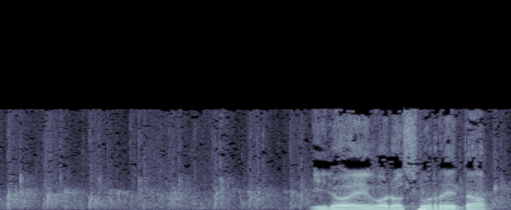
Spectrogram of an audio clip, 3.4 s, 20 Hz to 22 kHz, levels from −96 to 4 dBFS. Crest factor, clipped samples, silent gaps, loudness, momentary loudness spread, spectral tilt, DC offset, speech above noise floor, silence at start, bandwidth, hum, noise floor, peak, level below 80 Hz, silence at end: 18 dB; under 0.1%; none; -19 LUFS; 21 LU; -5.5 dB/octave; under 0.1%; 22 dB; 0 s; 11 kHz; none; -40 dBFS; -4 dBFS; -38 dBFS; 0 s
